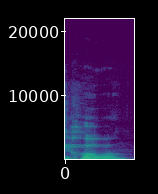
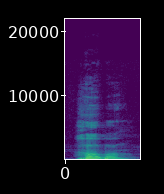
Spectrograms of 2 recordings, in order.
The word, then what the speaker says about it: Jobo: And my fruit would be hobo, hog plum in English.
